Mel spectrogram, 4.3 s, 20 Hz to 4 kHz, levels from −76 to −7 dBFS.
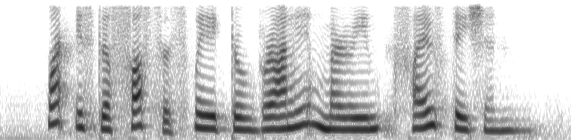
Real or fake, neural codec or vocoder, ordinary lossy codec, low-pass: fake; codec, 16 kHz, 0.5 kbps, FreqCodec, larger model; none; 3.6 kHz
